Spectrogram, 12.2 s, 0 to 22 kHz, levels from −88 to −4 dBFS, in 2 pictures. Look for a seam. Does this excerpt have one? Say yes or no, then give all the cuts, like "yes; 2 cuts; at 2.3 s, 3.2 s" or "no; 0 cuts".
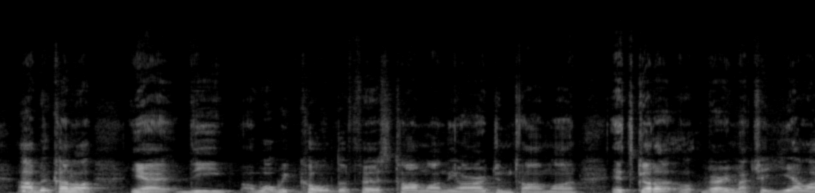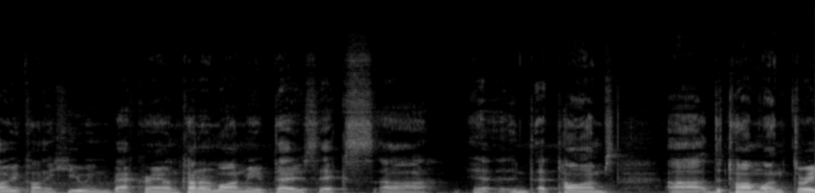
no; 0 cuts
